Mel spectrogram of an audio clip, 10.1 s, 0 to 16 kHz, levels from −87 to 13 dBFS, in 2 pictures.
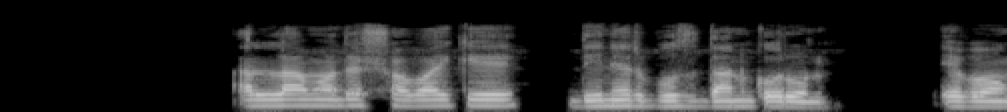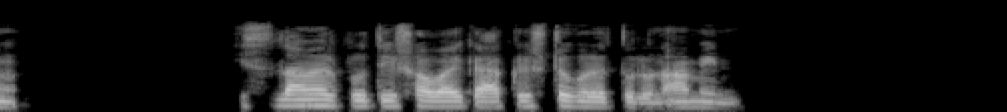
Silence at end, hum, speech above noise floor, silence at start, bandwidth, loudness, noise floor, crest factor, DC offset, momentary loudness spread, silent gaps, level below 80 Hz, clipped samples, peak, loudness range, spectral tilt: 1.35 s; none; over 73 dB; 1.2 s; 8 kHz; -18 LUFS; under -90 dBFS; 18 dB; under 0.1%; 8 LU; 2.71-2.83 s, 4.23-4.66 s, 5.18-6.19 s; -62 dBFS; under 0.1%; -2 dBFS; 3 LU; -6 dB/octave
